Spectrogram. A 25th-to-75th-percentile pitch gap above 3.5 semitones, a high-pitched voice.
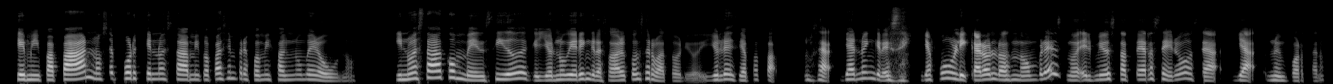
Yes: average, 4.0 semitones; high, 225 Hz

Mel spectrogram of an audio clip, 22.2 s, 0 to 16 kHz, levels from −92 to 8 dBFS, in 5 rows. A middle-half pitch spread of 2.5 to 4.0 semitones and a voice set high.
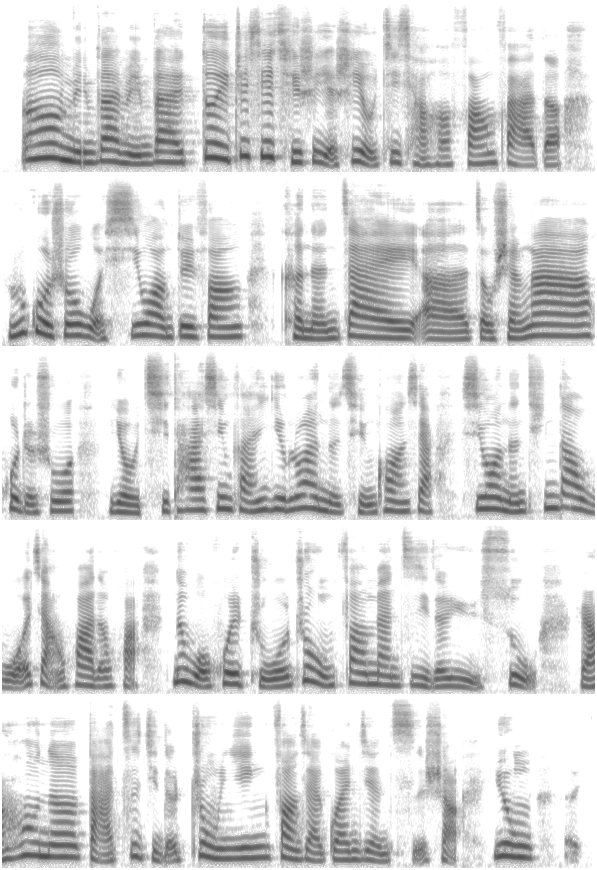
No: average, 4.6 semitones; high, 215 Hz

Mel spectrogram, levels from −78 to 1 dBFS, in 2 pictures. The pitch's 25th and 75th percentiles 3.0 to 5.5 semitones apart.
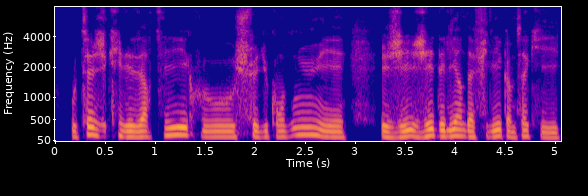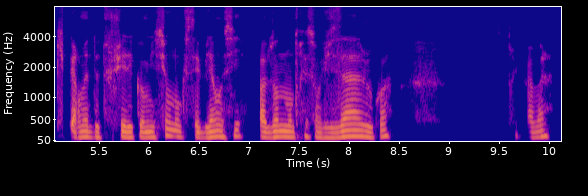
No: narrow, 2.5 semitones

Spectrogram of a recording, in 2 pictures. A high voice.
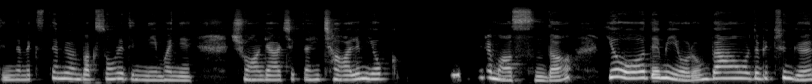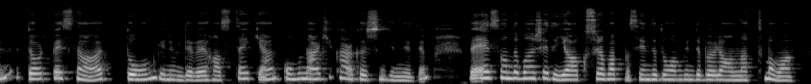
Yes: high, 235 Hz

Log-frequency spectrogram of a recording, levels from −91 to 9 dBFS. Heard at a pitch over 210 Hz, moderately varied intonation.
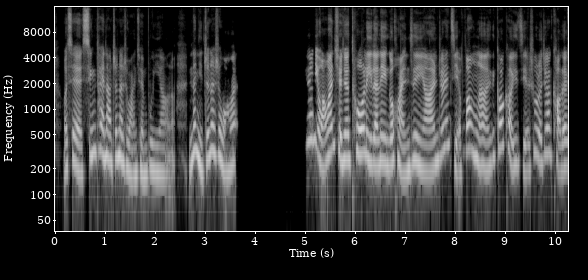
No: high, 235 Hz; wide, 6.4 semitones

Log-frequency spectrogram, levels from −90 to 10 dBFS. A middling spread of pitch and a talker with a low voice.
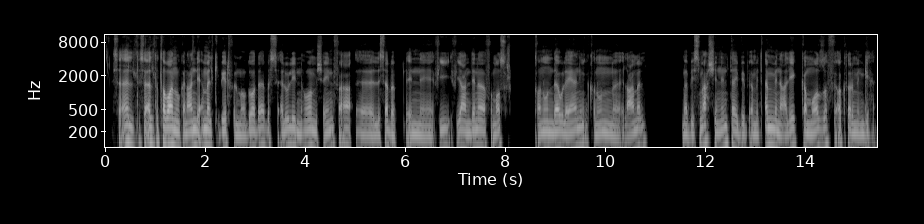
Yes: average, 3.3 semitones; low, 100 Hz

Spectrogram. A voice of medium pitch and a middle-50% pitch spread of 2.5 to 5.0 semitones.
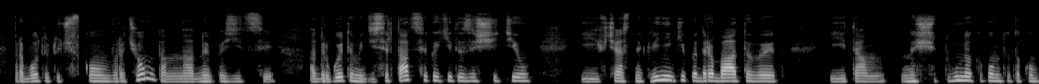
Yes: medium, 150 Hz; average, 3.4 semitones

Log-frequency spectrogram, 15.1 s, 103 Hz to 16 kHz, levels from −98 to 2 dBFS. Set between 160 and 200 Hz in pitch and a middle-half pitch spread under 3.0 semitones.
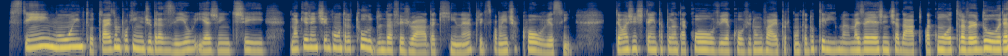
Yes: medium, 185 Hz; narrow, 2.4 semitones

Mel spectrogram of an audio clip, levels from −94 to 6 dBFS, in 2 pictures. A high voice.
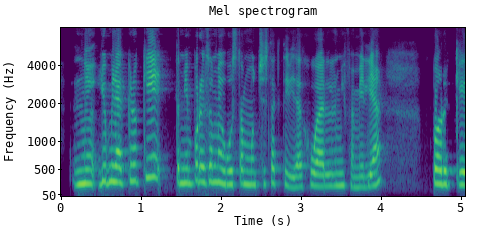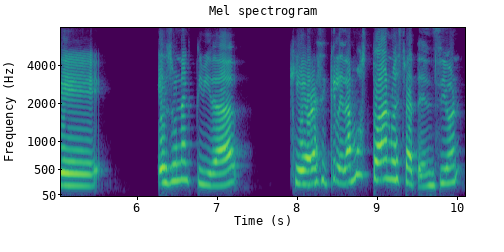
Yes: very high, 250 Hz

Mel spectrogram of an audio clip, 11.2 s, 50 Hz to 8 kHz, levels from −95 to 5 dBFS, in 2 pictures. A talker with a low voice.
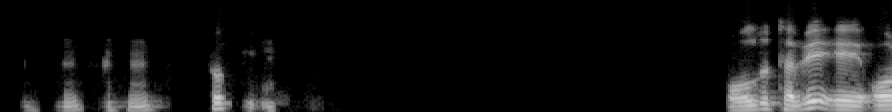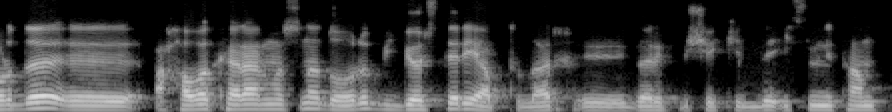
Yes: low, 115 Hz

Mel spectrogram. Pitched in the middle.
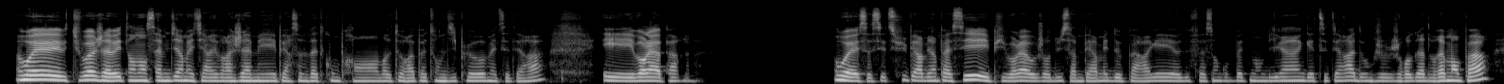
Yes: medium, 165 Hz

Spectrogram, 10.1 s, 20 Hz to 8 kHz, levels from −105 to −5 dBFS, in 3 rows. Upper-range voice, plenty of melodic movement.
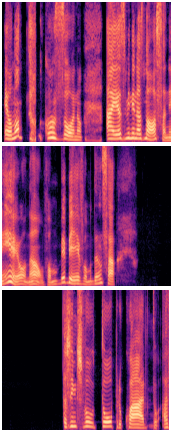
Yes: high, 210 Hz; wide, 6.3 semitones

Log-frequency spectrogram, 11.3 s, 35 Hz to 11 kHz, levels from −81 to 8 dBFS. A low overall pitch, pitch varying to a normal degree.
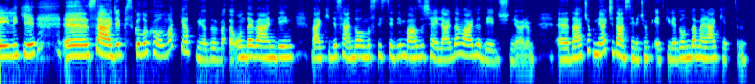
No: high, 230 Hz; average, 3.0 semitones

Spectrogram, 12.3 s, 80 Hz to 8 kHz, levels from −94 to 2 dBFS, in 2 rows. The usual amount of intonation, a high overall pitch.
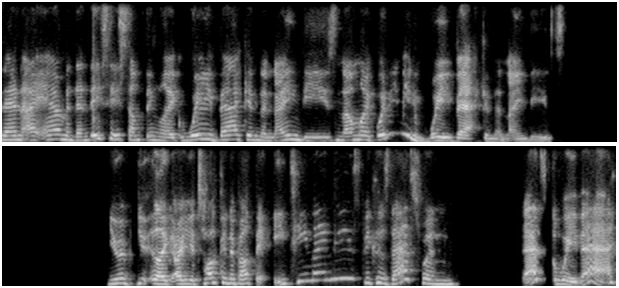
Yes: average, 4.2 semitones; high, 235 Hz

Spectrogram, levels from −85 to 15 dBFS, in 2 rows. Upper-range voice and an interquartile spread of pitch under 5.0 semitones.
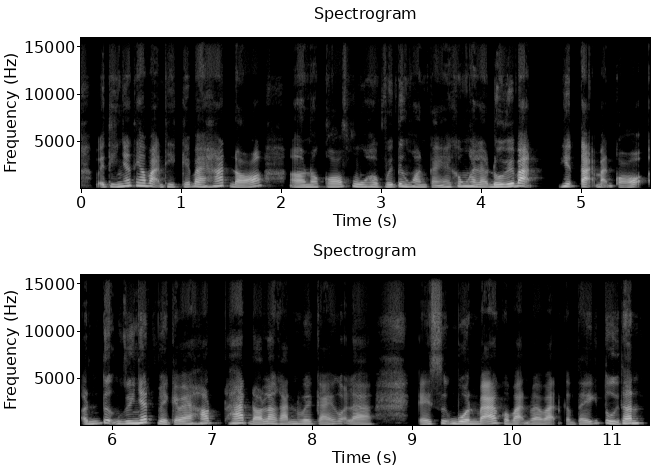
Yes: high, 205 Hz; average, 4.4 semitones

